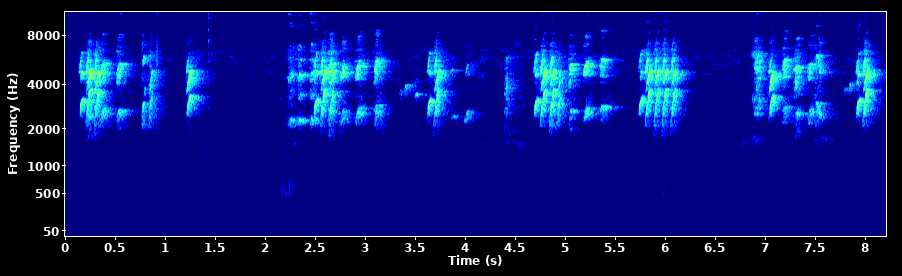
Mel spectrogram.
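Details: Captive pairs of citril finches eating from the hand give bright, twittering high calls in quick bursts, with short pauses between clusters and several birds chattering together.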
